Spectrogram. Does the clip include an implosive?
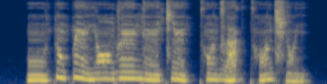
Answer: no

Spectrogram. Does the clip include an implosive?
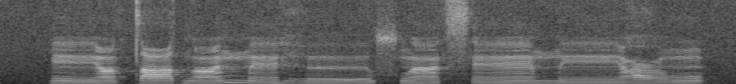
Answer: no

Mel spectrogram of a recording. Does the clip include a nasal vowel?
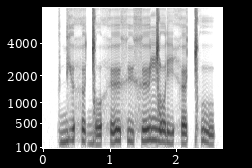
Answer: no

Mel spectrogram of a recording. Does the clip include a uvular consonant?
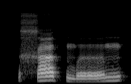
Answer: no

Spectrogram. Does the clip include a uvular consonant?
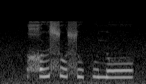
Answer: yes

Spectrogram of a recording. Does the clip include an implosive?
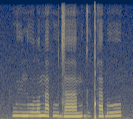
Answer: yes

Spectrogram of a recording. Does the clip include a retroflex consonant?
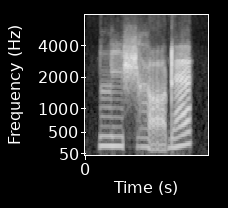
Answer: yes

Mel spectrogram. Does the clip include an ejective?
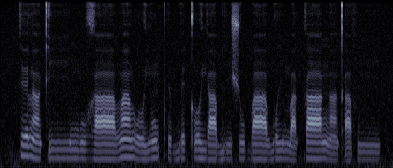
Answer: yes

